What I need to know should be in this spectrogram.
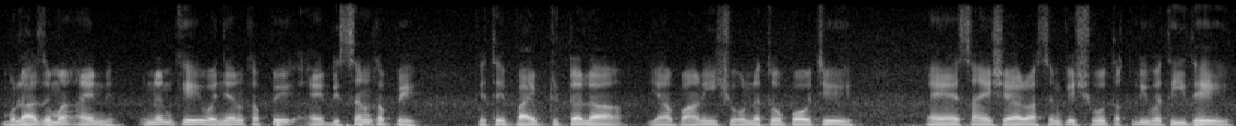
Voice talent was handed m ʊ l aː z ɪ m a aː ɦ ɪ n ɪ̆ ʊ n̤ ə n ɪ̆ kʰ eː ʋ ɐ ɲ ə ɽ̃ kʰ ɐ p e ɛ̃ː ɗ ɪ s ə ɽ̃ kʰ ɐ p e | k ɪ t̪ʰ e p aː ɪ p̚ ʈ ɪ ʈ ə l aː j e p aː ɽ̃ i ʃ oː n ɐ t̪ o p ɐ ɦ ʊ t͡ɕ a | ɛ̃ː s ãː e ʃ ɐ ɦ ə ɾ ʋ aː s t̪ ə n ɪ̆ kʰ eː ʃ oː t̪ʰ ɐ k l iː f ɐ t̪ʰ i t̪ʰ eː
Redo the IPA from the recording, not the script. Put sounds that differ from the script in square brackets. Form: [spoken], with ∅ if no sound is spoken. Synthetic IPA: m ʊ l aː z ɪ m a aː ɦ ɪ n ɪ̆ ʊ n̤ ə n ɪ̆ kʰ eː ʋ ɐ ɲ ə ɽ̃ kʰ ɐ p e ɛ̃ː ɗ ɪ s ə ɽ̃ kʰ ɐ p e | k ɪ t̪ʰ e p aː ɪ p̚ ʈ ɪ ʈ ə l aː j [a] p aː ɽ̃ i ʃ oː n ɐ [t̪ʰ] o p ɐ ɦ ʊ t͡ɕ [e] | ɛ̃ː s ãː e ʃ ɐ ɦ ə ɾ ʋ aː s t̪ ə n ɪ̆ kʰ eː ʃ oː [t̪] ɐ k l iː f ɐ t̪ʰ i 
